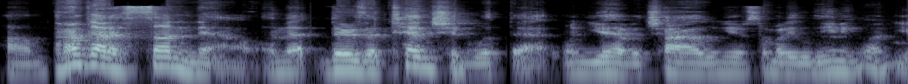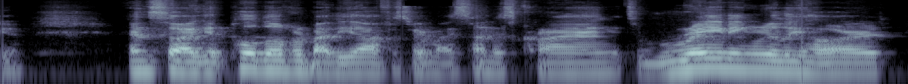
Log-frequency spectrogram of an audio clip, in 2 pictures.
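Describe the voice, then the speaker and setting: A man in his thirties, a pastor, telling a personal story in an earnest, halting way with many restarts. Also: medium pitch, a little mellow. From United States.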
